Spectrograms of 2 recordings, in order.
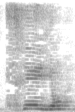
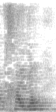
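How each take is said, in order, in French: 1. Le y se prononce comme deux sons i. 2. Le y se prononce comme un seul son i. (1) "j'insiste, crayon" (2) "et non pas crayon"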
